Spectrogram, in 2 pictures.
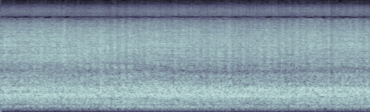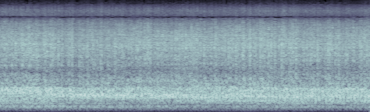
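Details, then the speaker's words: Craftsman LUV (lawn utility vehicle) riding mower revived after not running: a loud, steady small engine with a buzzy, rattly edge, shaking hard enough to vibrate the fuel cap off; cause not yet found. "all right I just noticed my fuel caps laying down here it just vibrated right off that's not [Applause] good"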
